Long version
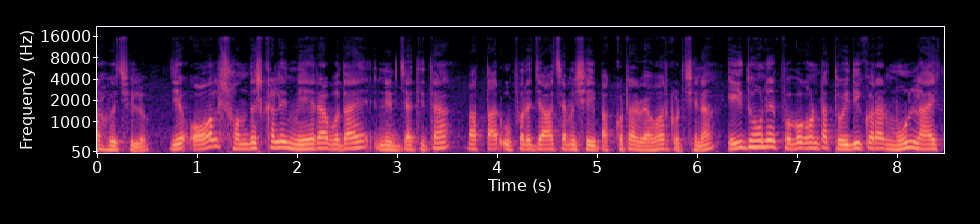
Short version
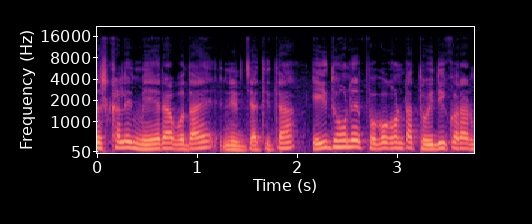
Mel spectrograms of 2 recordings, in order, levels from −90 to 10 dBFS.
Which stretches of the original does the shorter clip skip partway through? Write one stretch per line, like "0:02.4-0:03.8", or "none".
0:03.6-0:06.2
